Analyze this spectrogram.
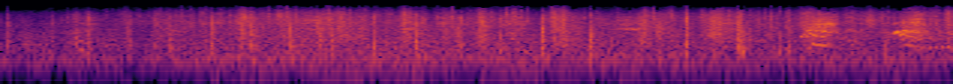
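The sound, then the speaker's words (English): Quick footsteps of a woman running along a street form a fast, even patter of many light strikes, fairly soft and continuous throughout. “She rushes out into the road, then runs off along the street.”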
